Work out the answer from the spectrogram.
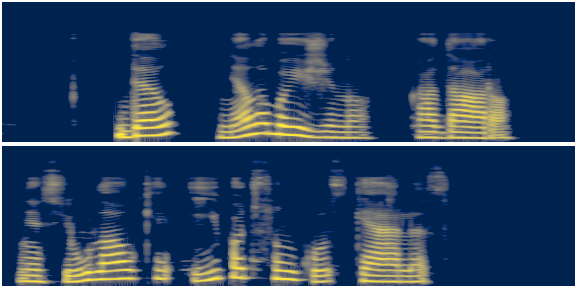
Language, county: Lithuanian, Vilnius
